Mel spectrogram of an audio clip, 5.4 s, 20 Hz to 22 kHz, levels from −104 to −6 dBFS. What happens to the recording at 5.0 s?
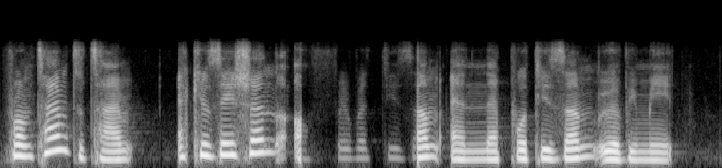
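Nothing goes wrong at 5.0 s: the speech carries on intact, with only the light, steady coloring of the Opus voice compression running through it.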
